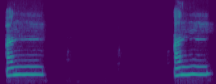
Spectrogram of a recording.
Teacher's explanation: Now here you can see we have a letter alif and it is carrying the tanween of fatha. So we have to make a nasal sound and we are going to make it for 2 seconds. So it is going to be an. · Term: fathatan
